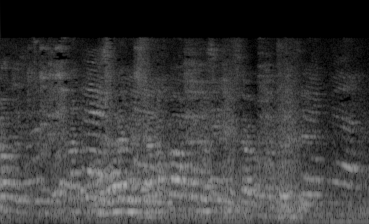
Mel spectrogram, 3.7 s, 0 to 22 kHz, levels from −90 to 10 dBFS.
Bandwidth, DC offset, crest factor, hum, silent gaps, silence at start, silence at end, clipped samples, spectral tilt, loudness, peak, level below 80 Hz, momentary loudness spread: 11.5 kHz; under 0.1%; 16 dB; none; none; 0 s; 0 s; under 0.1%; -4 dB/octave; -33 LUFS; -16 dBFS; -58 dBFS; 9 LU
